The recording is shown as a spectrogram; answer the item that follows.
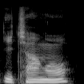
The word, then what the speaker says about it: Lee Chang-ho: I would call it a biopic of Lee Chang-ho and Hun-hyun, or Lee Chang-ho, as you would pronounce in Korean, who are legendary Go players.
